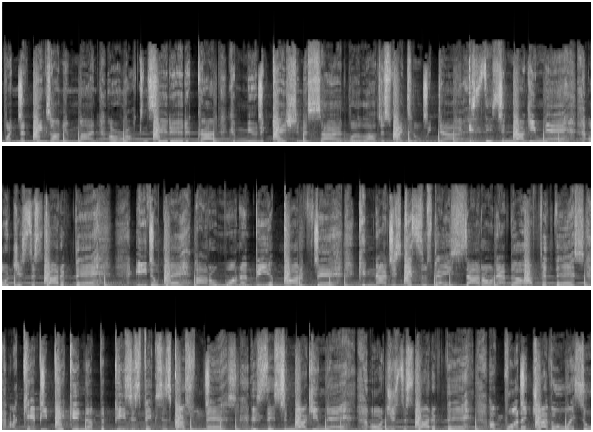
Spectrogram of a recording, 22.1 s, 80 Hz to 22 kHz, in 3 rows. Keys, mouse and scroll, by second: 0.1 right click, 9.8 click, 12.5 click, 17.1 right click.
